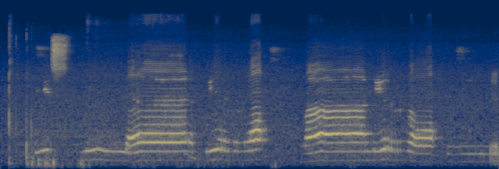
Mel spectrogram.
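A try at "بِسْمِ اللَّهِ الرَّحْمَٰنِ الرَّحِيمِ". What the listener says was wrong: Ra-nya ditebalkan ya. Bismillahirrahmanirrahim.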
